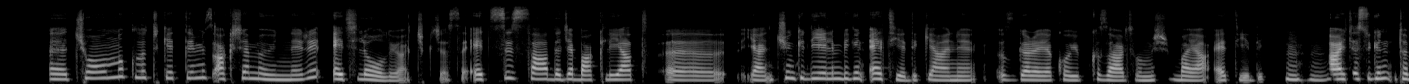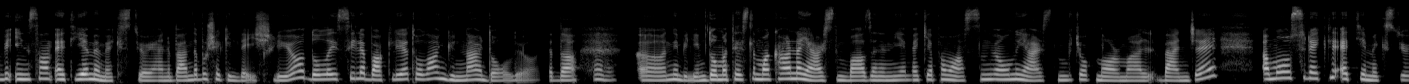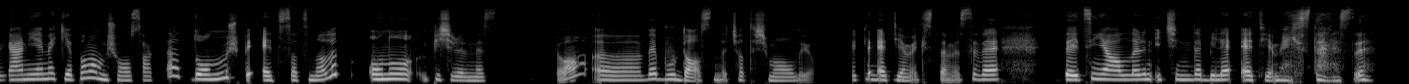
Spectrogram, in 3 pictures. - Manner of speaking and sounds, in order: laughing while speaking: "istemesi"
- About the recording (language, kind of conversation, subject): Turkish, advice, Ailenizin ya da partnerinizin yeme alışkanlıklarıyla yaşadığınız çatışmayı nasıl yönetebilirsiniz?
